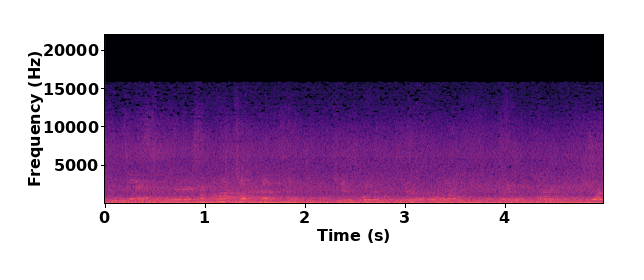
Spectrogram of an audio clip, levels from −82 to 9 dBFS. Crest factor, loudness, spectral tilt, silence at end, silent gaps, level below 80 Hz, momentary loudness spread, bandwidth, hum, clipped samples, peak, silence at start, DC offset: 14 dB; -25 LUFS; -5 dB/octave; 0 s; none; -26 dBFS; 2 LU; 16 kHz; none; under 0.1%; -6 dBFS; 0 s; under 0.1%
